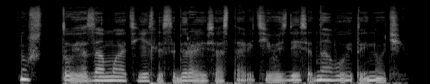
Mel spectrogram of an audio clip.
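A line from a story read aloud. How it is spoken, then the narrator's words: Sighing. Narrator (Russian): Я вздохнула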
